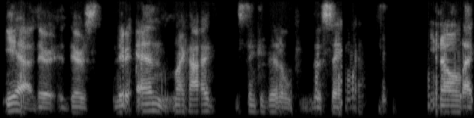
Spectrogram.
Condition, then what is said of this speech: Stuttering. So, and by maneuvering around it, I just mean like, you know, like you find like transition words and things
